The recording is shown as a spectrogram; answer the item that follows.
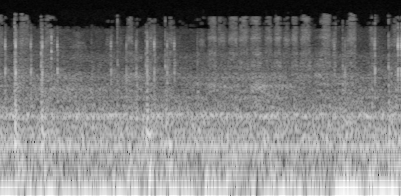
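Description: Faint stylus strokes on a pen-display screen: the nib taps and scratches across the glass in short sketching strokes, a loose string of small clicks.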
